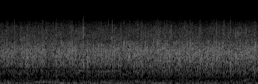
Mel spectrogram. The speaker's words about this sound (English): They're all rising to their feet now. And we would expect that the people we saw coming up the stairs, led by the Ciaran Corla, are going to come down the stairs and into the chamber, and the applause has begun. And so a standing ovation there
